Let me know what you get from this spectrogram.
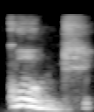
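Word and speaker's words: could: প্রচুর ব্যবহার হয় তারপরে সি ও ইউ এল এখানেও এলটা সাইলেন্ট উচ্চারণ কি কুড কুড মানে কি ক্যান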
